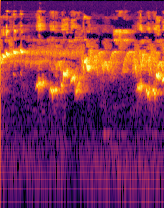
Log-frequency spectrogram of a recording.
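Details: White-rumped shama (murai batu) in 'tembakan' singing: clear high whistle leading into a string of varied, quickly alternating whistled and slurred notes, ending in rapid chirps.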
